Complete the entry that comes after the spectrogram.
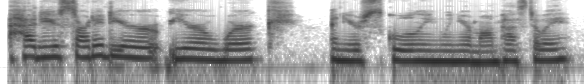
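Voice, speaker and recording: A woman hosting a podcast, asking thoughtful, gentle questions in an interview. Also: mid-range voice, level tone, a little slow, dry recording. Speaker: podcast host.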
